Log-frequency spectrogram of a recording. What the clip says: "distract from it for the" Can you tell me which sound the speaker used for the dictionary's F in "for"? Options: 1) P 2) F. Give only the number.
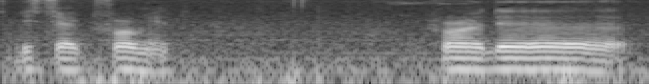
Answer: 2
